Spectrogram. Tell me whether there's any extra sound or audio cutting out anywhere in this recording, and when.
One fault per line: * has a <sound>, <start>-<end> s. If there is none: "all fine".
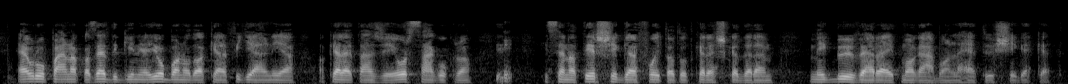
* has a laugh, 5.0-5.1 s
